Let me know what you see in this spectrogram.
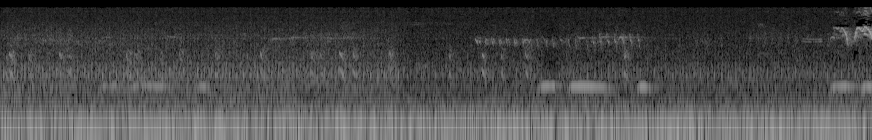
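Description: Outdoor ambience: a steady low rumble with short bird chirps scattered throughout and a fast high trill about five seconds in.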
